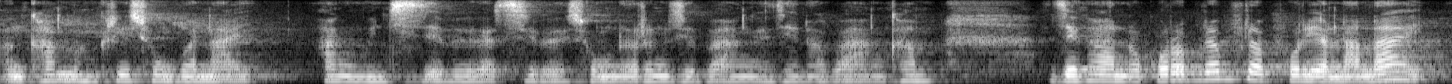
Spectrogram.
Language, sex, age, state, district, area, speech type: Bodo, female, 30-45, Assam, Chirang, urban, spontaneous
